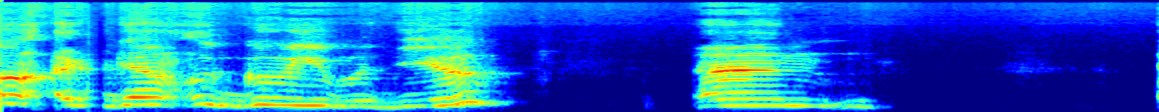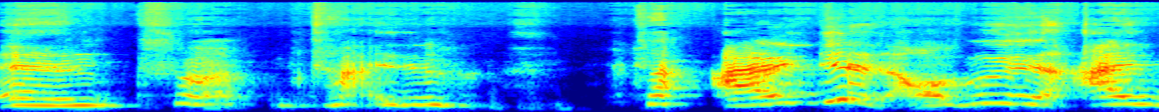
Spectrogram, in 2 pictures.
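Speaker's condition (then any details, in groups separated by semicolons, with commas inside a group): Cerebral palsy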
